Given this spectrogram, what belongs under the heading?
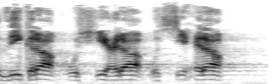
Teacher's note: الراء المرققة دخل شيء من الكسر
